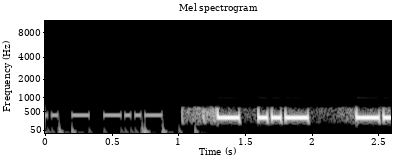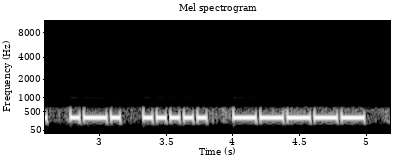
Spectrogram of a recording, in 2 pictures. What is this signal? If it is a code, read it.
Morse code, heard as a keyed tone, about 23 wpm, 330 Hz. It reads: TU NR 50
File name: contests / CW-SS-k5tr- -0000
